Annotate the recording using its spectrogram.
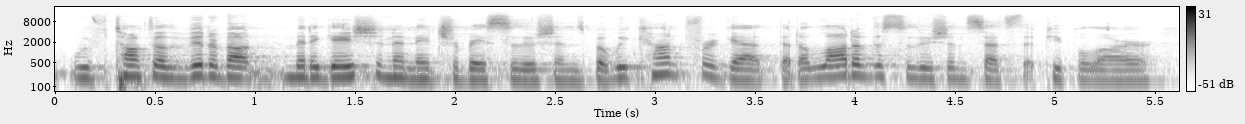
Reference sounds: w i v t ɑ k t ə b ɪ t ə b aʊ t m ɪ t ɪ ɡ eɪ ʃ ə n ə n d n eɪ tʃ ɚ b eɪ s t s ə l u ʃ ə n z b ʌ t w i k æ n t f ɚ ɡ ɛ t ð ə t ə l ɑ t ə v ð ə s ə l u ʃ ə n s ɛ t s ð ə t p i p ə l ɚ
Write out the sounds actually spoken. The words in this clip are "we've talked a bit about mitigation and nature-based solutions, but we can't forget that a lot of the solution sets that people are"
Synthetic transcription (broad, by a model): w i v t ɑ k t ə b ɪ t ə b aʊ t m ɪ t ɪ ɡ eɪ ʃ ə n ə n n eɪ tʃ ɚ b eɪ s s ə l u ʃ ə n z b ʌ t w i k æ n t f ɚ ɡ ɛ t ð ə t ə l ɑ t ə v ð ə s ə l u ʃ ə n s ɛ t s ð ə t p i p l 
